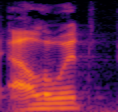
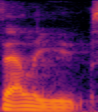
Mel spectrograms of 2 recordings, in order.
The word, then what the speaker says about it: Aleut: The Aleut, I don't know if I'm saying this right, forgive me, I think it's Aleut. – Some of these native names. – Aleutian. – Mm-hmm. Aleutian, yeah, Islands. Aleut. Okay.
